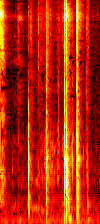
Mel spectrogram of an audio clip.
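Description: Small clear plastic bags of loose glitter being handled: about half a dozen short, sharp crackles, most of them in the second half.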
